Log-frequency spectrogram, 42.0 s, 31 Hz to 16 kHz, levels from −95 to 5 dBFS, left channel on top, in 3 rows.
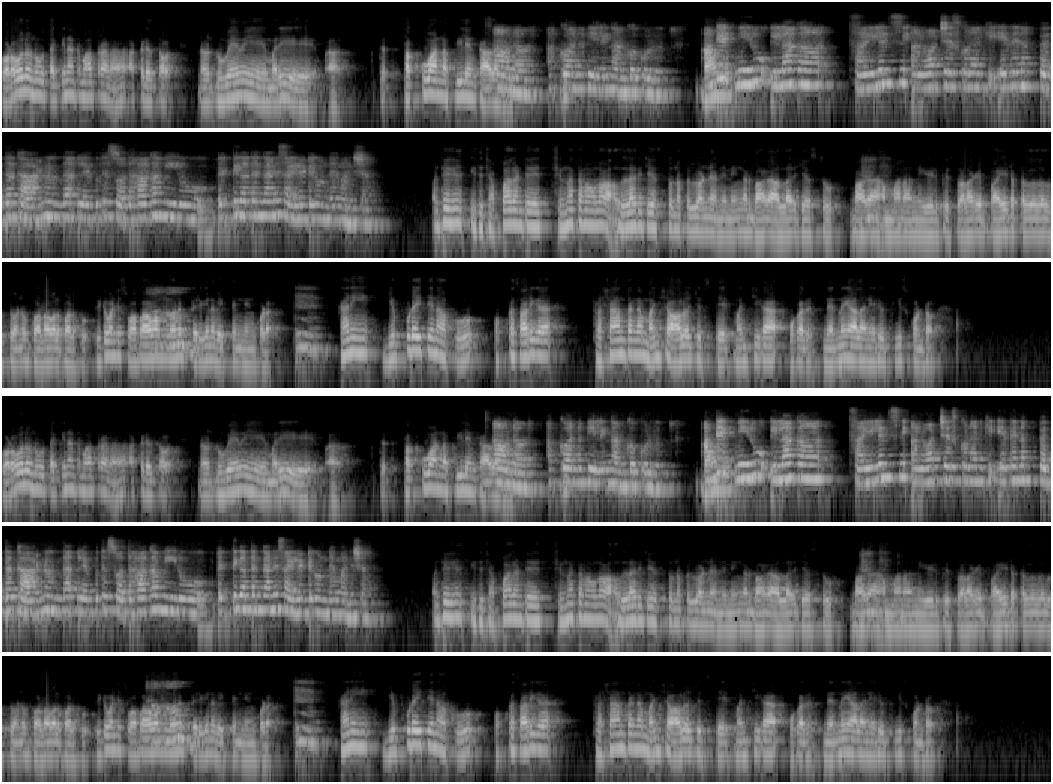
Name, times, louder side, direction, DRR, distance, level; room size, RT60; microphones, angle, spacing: voice 1, 0.0-2.2 2.6-4.5 5.0-6.8 9.4-9.7 19.7-31.6 32.5-34.3 34.7-35.3 35.9-40.4, left 3 dB, 40° left, 11 dB, 1.1 m, -30 dB
voice 2, 6.5-7.1 7.4-8.8 9.4-10.9 11.3-18.9 25.4-25.6 25.9-26.0 29.9-30.5 31.9-32.1, right 2 dB, 65° right, 4 dB, 4.6 m, -31 dB
27.0 x 10.0 x 4.4 m, 0.41 s
head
